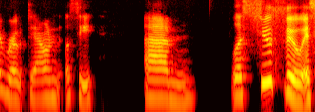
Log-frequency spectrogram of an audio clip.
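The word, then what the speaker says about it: Lesotho: It's spelled um lasso, l e s o t h o, but I I made notes because I didn't want to mispronounce. So it's luthu is how they're pronouncing it.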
